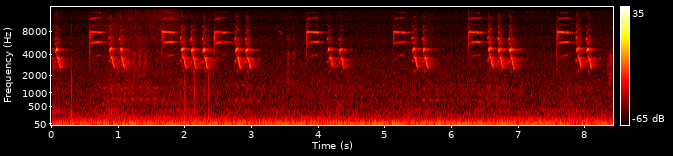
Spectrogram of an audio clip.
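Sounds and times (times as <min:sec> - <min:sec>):
great tit giving bright high chirps with thin whistled notes: 0:00.0 - 0:04.5, 0:05.1 - 0:08.4.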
